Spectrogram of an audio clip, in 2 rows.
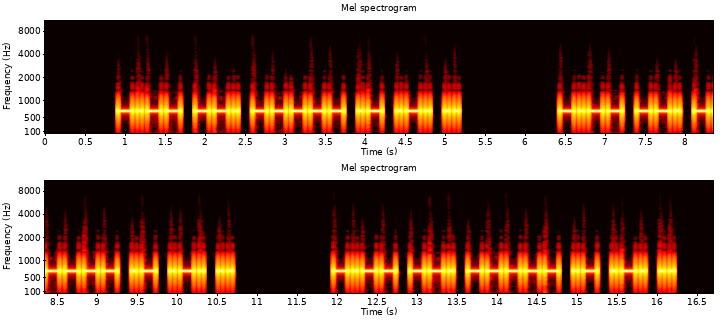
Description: Morse code, heard as a keyed tone, about 21 wpm, 700 Hz. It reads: YG0ARI YG0ARI YG0ARI
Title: DXCC-100 Call Signs - 6 Characters - Repeated 3x - 20wpm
